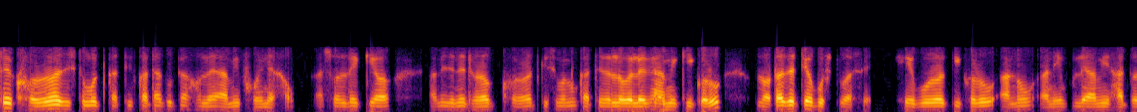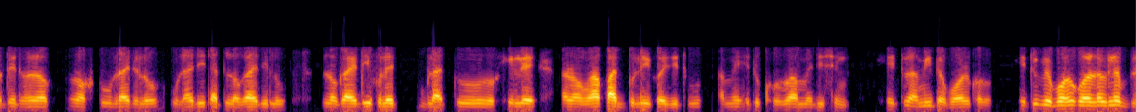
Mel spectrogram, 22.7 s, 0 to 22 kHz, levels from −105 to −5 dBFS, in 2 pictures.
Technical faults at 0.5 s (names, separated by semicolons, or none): G.723.1 codec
